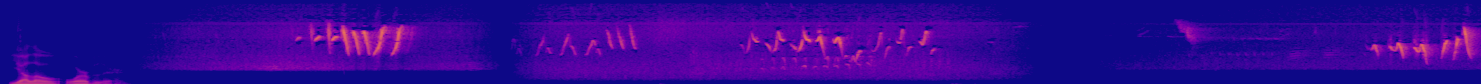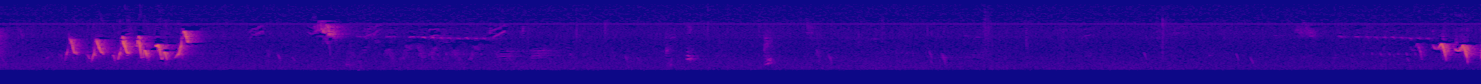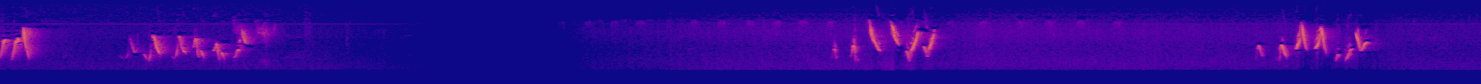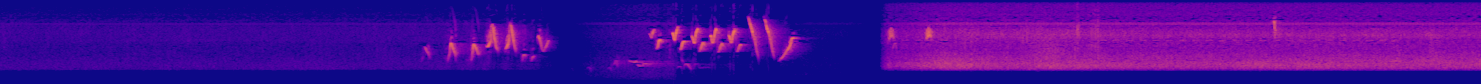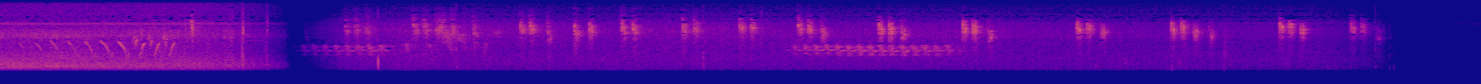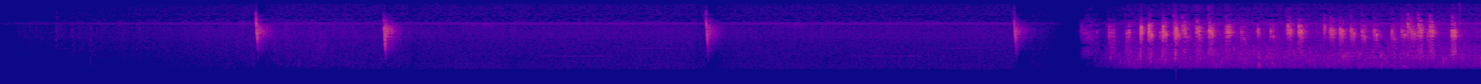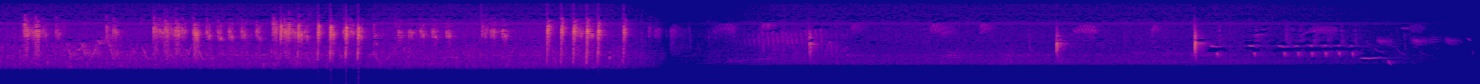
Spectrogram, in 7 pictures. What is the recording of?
Yellow Warblers are very common agricultural birds. They commonly nest in garden bushes. There are two different songs they a male sings, the dawn and day songs which are included in this track. There are also some bubbly sounds that are coming from fledglings and chips of the parents.
bird, birds, bird-song, call, nature, north-america, song, wild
